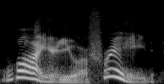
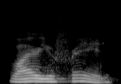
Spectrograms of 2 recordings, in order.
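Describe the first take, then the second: First: It is said in a harsh, scolding tone. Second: It is said in a gentle, reassuring tone.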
